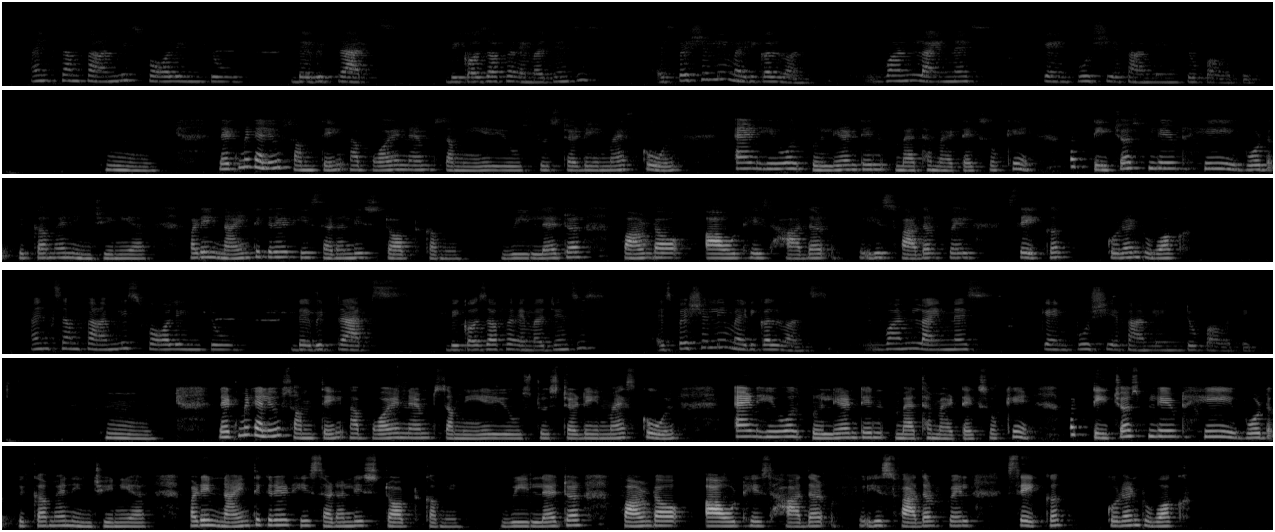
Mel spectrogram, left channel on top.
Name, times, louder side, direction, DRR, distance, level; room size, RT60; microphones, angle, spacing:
voice 1, 0.3-2.4 2.9-4.0 4.4-6.0 6.5-8.3 8.6-9.9 10.4-12.5, right 3 dB, 65° right, 7 dB, 1.5 m, -47 dB
voice 2, 13.7-30.0 30.4-32.2 32.5-33.7 34.0-36.0 36.5-37.3, right 5 dB, 80° right, 17 dB, 0.6 m, -37 dB
7.4 x 7.0 x 5.5 m, 0.38 s
head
